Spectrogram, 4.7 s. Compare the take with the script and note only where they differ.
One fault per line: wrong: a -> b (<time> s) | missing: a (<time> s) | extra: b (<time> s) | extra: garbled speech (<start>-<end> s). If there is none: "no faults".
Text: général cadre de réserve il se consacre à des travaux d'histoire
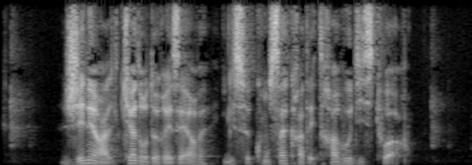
no faults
